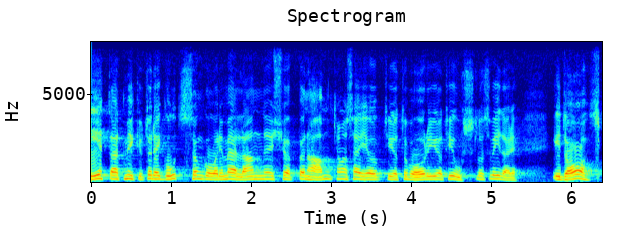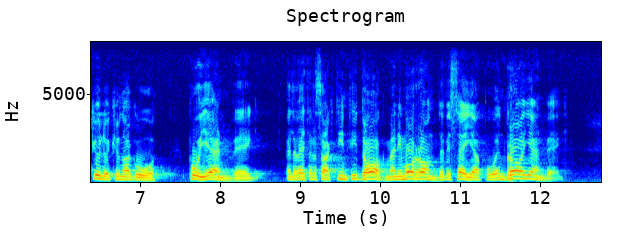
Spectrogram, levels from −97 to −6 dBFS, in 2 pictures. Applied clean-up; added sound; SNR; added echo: none; none; none; none.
